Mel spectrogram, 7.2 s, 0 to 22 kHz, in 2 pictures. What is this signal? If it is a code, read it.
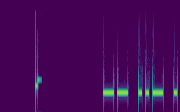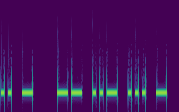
Morse code, heard as a keyed tone, about 17 wpm, 700 Hz. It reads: MUST MUST
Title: Top 300 Words Repeated 17wpm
